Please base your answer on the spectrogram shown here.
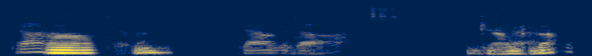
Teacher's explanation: It is pronounced Gal Gadot, short O and an audible T sound.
